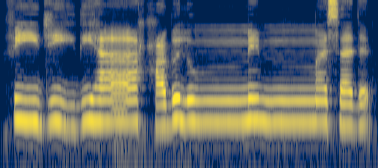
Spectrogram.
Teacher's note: تو ہم نے میم کو میم سے ملا دیا اور بن گیا ساؤنڈ میم مسد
